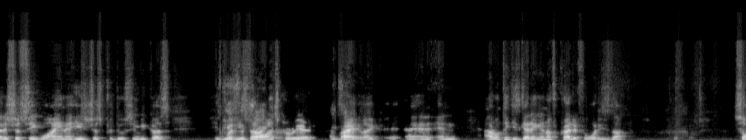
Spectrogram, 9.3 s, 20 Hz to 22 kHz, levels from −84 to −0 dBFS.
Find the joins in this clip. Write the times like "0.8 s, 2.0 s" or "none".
none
